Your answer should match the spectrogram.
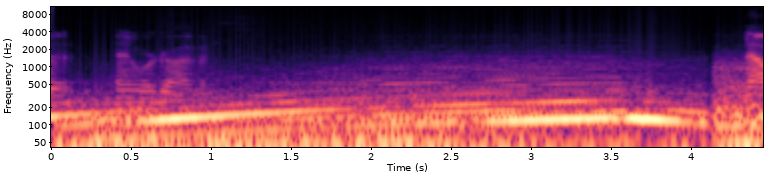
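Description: A manual Subaru WRX pulls away in first gear, its engine giving a steady low rumble that rises slightly as the clutch engages, heard up close from inside the car.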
